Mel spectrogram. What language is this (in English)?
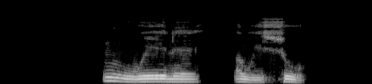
Baatonum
